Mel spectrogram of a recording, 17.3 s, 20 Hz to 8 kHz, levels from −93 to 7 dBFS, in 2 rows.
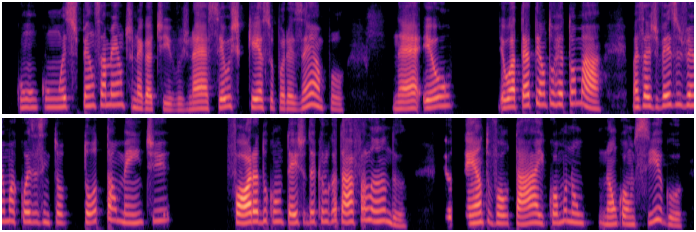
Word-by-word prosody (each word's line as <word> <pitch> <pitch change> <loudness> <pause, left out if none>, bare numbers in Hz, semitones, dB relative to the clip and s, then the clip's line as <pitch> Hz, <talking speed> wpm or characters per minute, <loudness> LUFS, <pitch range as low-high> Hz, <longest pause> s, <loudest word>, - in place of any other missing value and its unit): com 210 0 -8
com 220 +1 -7
esses 230 0 +1
pensamentos 270 0 -3
negativos, 165 -6 -5
né. 180 +3 +2
Se 210 - -4
eu 220 - +2
esqueço, 215 -3 -1
por 180 -1 -6
exemplo, 175 - -3 0.6
né, 180 +2 +3
eu 245 +5 0 0.6
eu 205 - 0
até 230 +4 +5
tento 285 +1 -2
retomar, 290 - +2 0.4
mas 220 +2 -2
às 245 -3 +3
vezes 270 +4 0
vem 270 +1 0
uma 270 0 -3
coisa, 255 0 -2
assim, 245 0 -8
estou 230 0 -7 0.2
totalmente 255 +1 -4 0.7
fora 240 +3 +10
do 275 +2 -8
contexto 250 -2 -2
daquilo 255 +2 -5
que 275 - -7
eu - - 0
estava 250 +1 +5
falando. 265 - -3 0.5
Eu 185 - -4 0.2
tento 235 +4 +3
voltar 215 +1 +3
e - - -6
como 230 +5 -4
não 235 -4 -5 0.2
não 195 -2 -2
consigo 195 - -4
230 Hz, 145 wpm, -24 LUFS, 205-265 Hz, 0.7 s, fora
